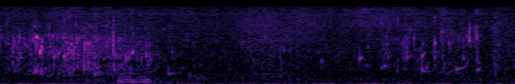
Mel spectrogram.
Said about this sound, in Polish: Jak sobie nalejam wody.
